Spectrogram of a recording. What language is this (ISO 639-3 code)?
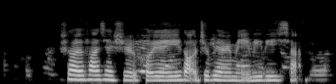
zho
